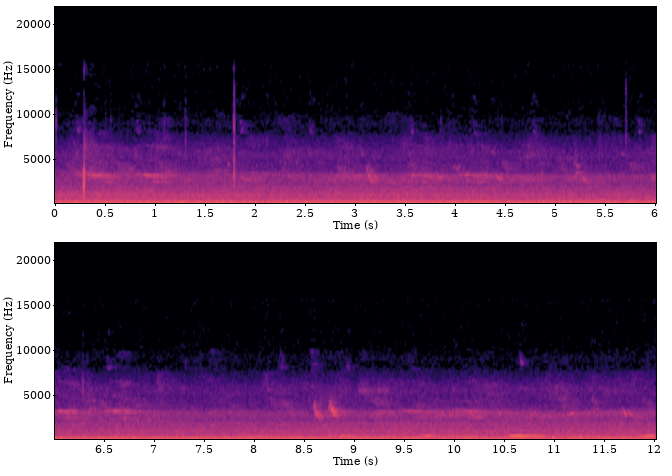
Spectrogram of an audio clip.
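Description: Small birds chirping now and then over a steady outdoor background hum. From about eight seconds in comes a soft, low cooing call of a few short notes, owl-like in sound.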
